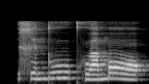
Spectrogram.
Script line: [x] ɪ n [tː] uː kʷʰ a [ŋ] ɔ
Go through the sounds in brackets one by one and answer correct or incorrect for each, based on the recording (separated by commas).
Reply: correct, incorrect, incorrect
